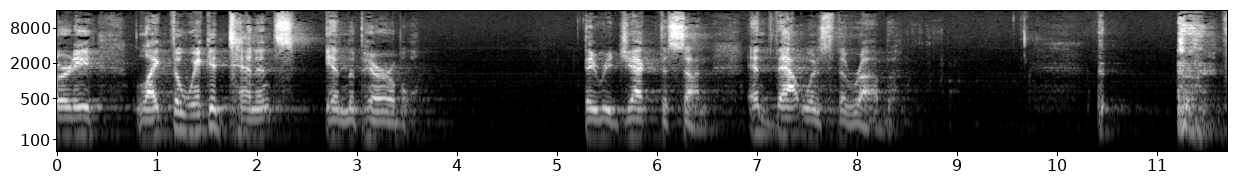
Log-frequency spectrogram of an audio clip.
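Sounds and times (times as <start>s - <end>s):
speech: 0.2s - 3.6s, 5.3s - 8.5s, 11.2s - 11.6s
person coughing from a cold: 10.4s - 11.6s.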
